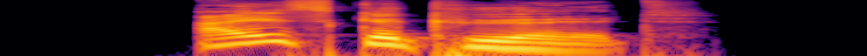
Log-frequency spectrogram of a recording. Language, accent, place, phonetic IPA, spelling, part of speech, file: German, Germany, Berlin, [ˈaɪ̯sɡəˌkyːlt], eisgekühlt, adjective, De-eisgekühlt.ogg
- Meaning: iced (cooled by the addition of ice)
